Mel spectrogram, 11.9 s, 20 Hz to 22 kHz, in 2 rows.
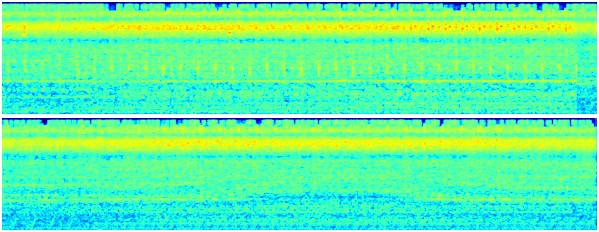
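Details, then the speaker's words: Mercedes E420 V8 on first cold start after sitting about four weeks, following a throttle body rebuild: steady light ticking about three per second over a rough idle. The owner suspects a lifter, and the noise faded once warm. "So right on first startup, I mean, the car has been sitting for weeks, probably like 4 weeks now before I started. So, you know, I figured that it was probably just a lifter, and it did dissipate almost to an indistinguishable level after I let it warm up and drive it around a certain amount of time."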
